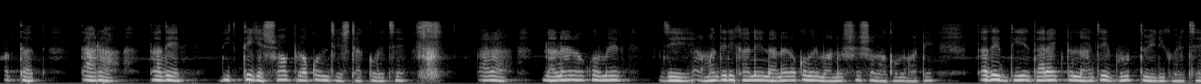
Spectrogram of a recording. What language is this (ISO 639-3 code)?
ben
